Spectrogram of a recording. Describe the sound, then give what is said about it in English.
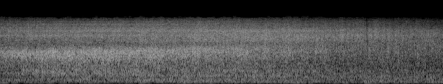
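A steady, dense fizzing hiss of Alka-Seltzer tablets bubbling in a glass of water, holding at an even level throughout with no voices. “Yes, it's action in the glass, changing Alka-Seltzer tablets into the liquid form your system can use easily.”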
